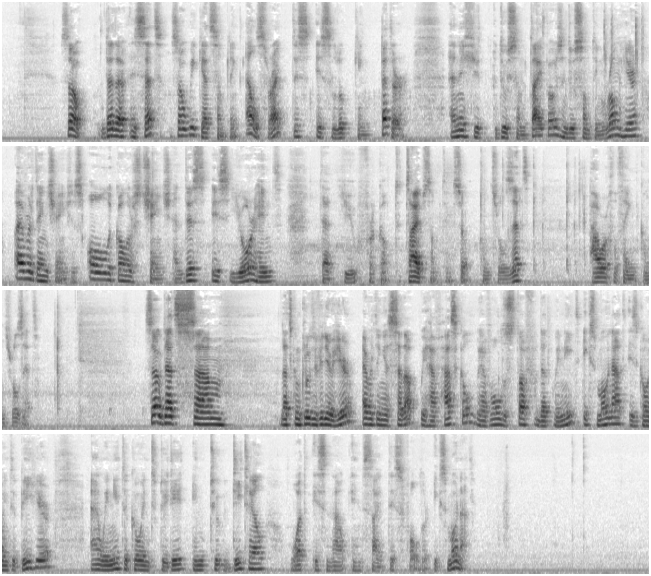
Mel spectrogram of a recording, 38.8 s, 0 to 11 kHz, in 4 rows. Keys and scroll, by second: 9.0 BackSpace, 9.4 BackSpace, 17.3 ctrl+z, 17.6 ctrl+z, 18.1 ctrl+z.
